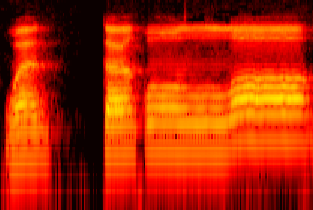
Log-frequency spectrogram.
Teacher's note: Lafz jalalah dibaca tebal dua harakat.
